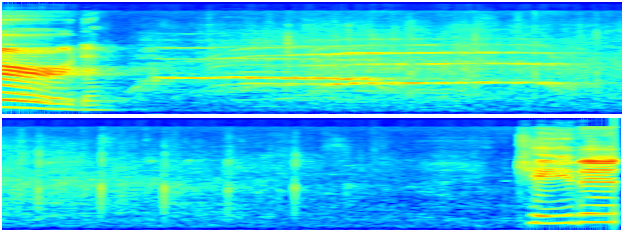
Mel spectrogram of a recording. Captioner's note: audience cheering and applauding continues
